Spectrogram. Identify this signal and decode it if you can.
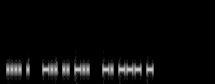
Morse code, heard as a keyed tone, about 60 wpm, 700 Hz. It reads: HE DID NOT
